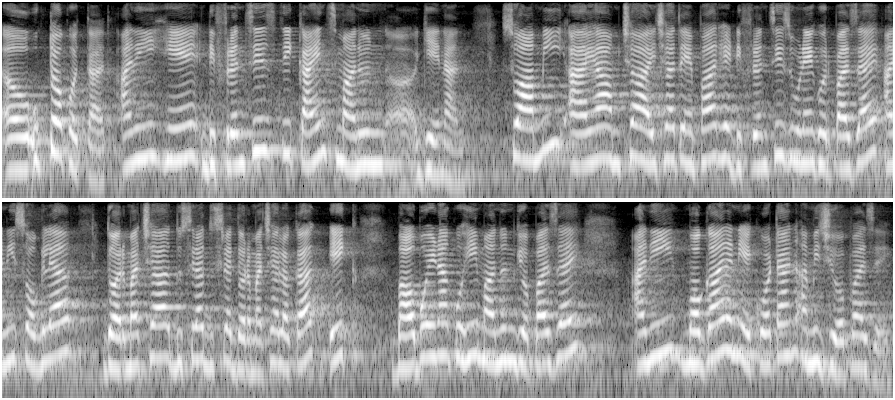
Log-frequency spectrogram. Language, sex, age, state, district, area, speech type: Goan Konkani, female, 18-30, Goa, Tiswadi, rural, spontaneous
